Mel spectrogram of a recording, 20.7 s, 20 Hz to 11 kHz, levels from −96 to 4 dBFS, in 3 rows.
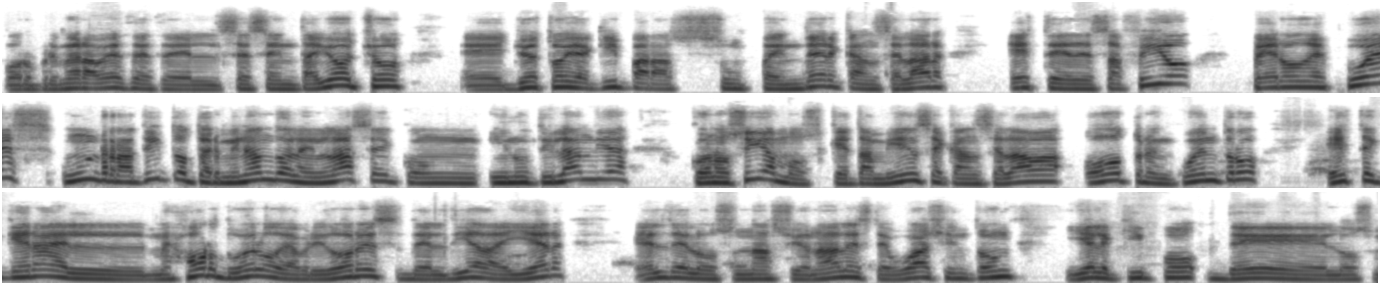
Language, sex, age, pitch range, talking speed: Spanish, male, 20-39, 130-180 Hz, 155 wpm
